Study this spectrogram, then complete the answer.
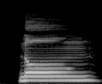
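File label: "nong", Chinese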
